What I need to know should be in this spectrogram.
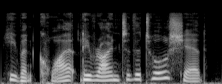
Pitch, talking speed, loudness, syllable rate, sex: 200 Hz, 215 wpm, -17 LUFS, 4.4 syllables/s, female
